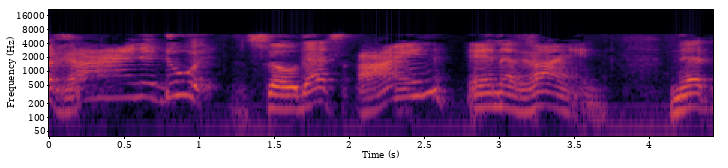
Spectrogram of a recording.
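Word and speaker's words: عين: And this guy's name is Ein. In ein, you kind of squeeze the back of your throat when you pronounce this one.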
